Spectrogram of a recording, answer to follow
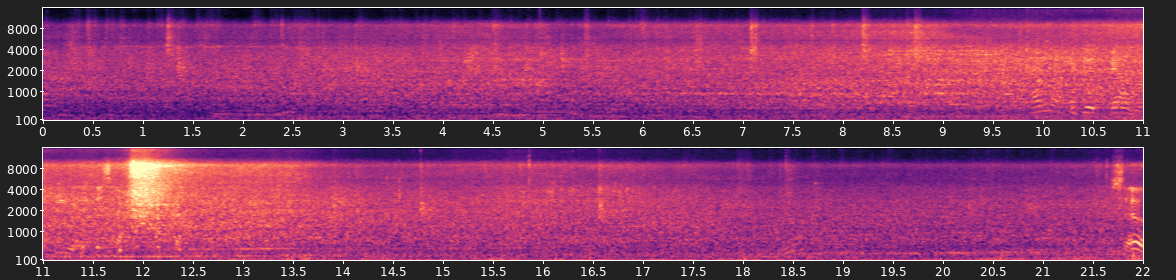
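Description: Road traffic: vehicles and trucks running past, growing slowly louder, with one short, sharp hiss about halfway through.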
